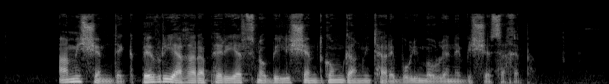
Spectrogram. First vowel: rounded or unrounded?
unrounded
